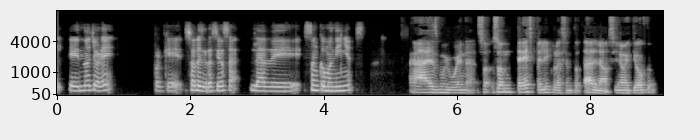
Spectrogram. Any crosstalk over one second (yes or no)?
no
